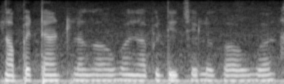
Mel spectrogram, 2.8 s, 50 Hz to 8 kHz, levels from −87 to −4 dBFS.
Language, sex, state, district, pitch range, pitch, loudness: Hindi, female, Haryana, Jhajjar, 185-190 Hz, 190 Hz, -17 LUFS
